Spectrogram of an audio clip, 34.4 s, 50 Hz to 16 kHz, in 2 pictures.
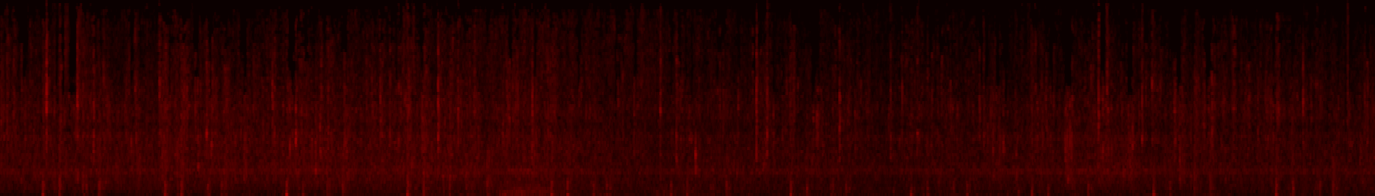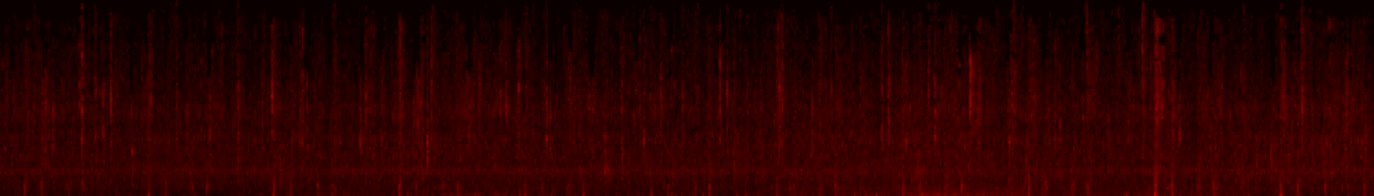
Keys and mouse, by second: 0.5 click, 0.9 click, 1.8 ctrl+z, 2.0 click, 3.4 ctrl+z, 6.7-8.0 drag, 8.3 ctrl+z, 8.7-11.2 drag, 11.6 ctrl+z, 12.5-15.6 drag, 16.1-17.1 drag, 20.5 click, 21.9-23.1 drag, 23.8 click, 25.8 click, 26.8-27.9 drag, 28.1 ctrl+z, 28.4-29.8 drag, 31.2 click, 33.6-34.3 drag.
